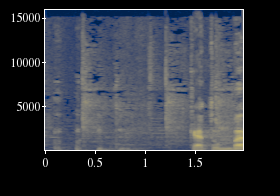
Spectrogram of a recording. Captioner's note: clears his throat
